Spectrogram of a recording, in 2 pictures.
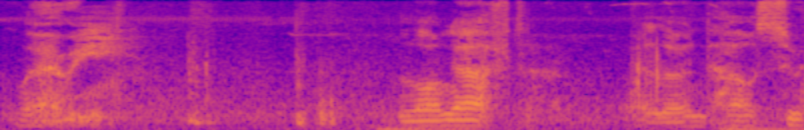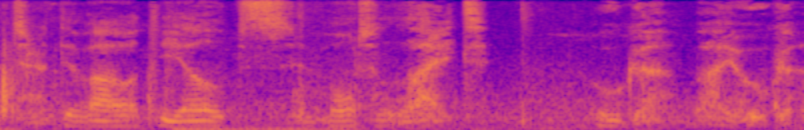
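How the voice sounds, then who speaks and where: Gravelly brooding Norse god-warrior. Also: male voice, mid-range voice, fairly bright tone, a little hiss or hum. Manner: grave, measured, formal. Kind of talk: dramatic video game cutscene acting.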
